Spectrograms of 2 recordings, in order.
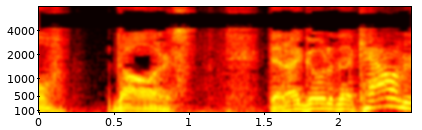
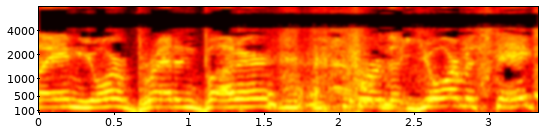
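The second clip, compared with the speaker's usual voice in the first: high, incredulous scolding; raised-pitch indignant challenge; acted outrage; 9 semitones higher than usual. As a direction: re-enact an indignant customer turning on the employee. Acted outraged quarrel with store employee.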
